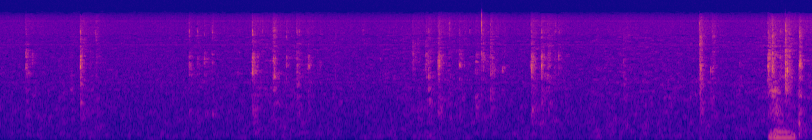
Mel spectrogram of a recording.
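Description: Faint, scattered clicks of a computer keyboard: single keystrokes and short runs with pauses between them. A man's voice starts just before the end.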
